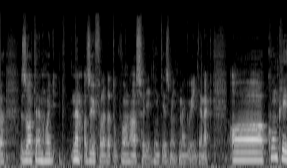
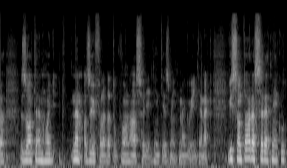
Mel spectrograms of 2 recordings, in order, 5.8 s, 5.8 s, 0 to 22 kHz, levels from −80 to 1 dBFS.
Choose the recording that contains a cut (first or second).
first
